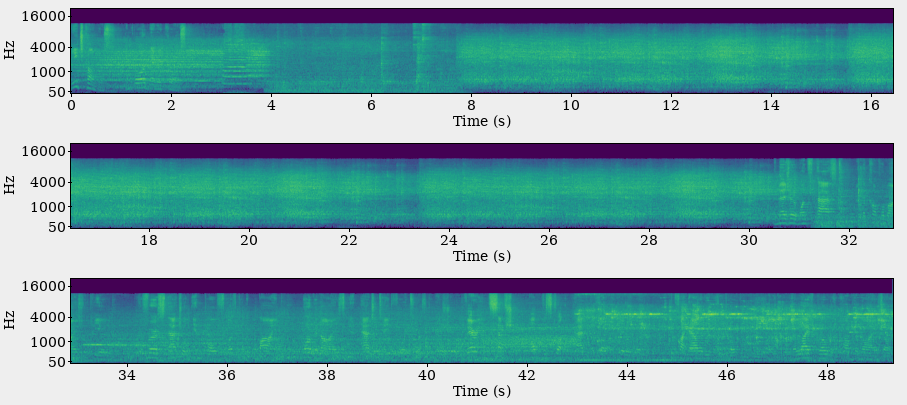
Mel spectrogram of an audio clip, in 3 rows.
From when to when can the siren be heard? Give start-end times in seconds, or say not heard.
not heard.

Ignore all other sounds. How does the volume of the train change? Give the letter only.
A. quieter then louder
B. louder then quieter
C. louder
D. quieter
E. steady
E.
